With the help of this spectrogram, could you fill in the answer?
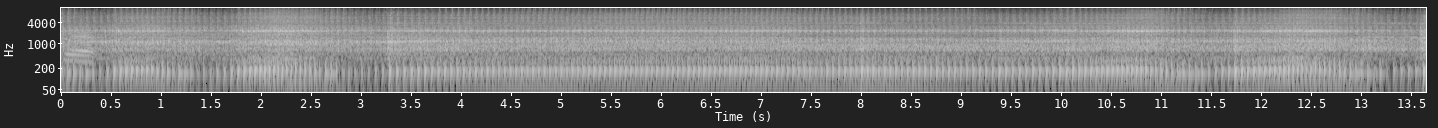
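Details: Royal Enfield 500 Machismo electric-start single, warm, after fix of starter noise caused by a small oil-holed spindle fitted the wrong way round, 20W-50 oil in sprag area: steady even thumping idle, no rattle or knock; normal idle, much better.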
